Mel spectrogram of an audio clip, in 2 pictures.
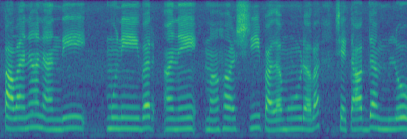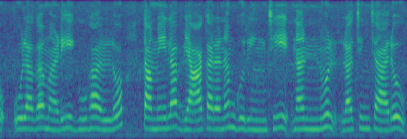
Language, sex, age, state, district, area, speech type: Telugu, female, 45-60, Andhra Pradesh, Visakhapatnam, urban, read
